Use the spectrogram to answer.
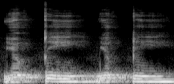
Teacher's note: Jadi bacanya adalah yukqi yukqi napasnya tidak keluar · Jadi bacanya adalah yuqi, napasnya tidak keluar. Kalau ki itu memakai ka, kalau keluar namanya ka, tapi kalau qa tidak keluar napasnya, qi, ya.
